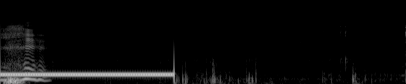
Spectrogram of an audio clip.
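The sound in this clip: Telephone dial tone while a caller is being brought in: a steady, loud, unwavering tone runs for under two seconds after a short burst of voice at the start, then cuts off sharply at a click, followed by faint scattered clicks.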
